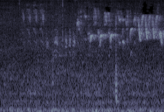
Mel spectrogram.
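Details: A male Carolina wren sings in the background near a birdhouse on a property, which he and his mate may have taken. Bright, high chirped notes come in quick clusters, growing louder toward the end.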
